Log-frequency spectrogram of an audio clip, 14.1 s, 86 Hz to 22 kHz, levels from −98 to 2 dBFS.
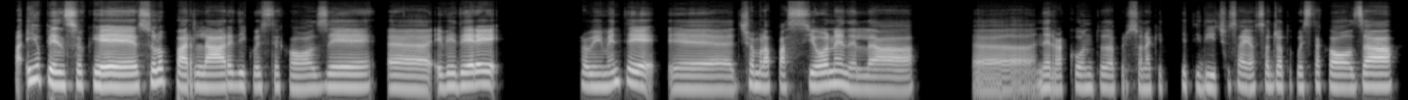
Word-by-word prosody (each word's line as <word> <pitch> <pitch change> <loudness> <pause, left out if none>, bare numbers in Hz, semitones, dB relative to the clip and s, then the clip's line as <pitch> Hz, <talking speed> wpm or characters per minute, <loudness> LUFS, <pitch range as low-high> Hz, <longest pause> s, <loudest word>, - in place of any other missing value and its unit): Ma - - -1
io 265 +5 +1
penso 205 -4 +3
che 185 -2 +7
solo 225 +5 0
parlare 185 0 +4
di 195 0 -5
queste 185 0 -8
cose, 180 +2 -1
uhm, 165 -2 0
e - - -5
vedere 195 +2 +4 0.7
probabilmente, 195 +3 -1
uhm, 165 -1 -3
diciamo, 195 +2 -6
la 180 +1 0
passione 195 +3 -1
nella, 155 -3 -2 0.5
ehm, 75 0 -6
nel 175 - -4
racconto 175 +1 -8
della 165 -1 -6
persona 165 0 -10
che 180 +2 -20
che 195 - -11
ti 190 -2 -14
dice: 175 +2 -9
“Sai, 185 -3 -4
ho - - -4
assaggiato 185 +1 -8
questa 185 +1 -8
cosa, 185 0 +3
180 Hz, 135 wpm, -21 LUFS, 170-195 Hz, 0.7 s, che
